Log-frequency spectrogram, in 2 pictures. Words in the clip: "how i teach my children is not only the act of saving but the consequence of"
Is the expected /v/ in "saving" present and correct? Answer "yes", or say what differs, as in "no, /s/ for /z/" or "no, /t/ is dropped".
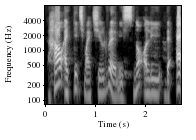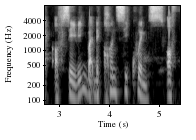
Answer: yes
